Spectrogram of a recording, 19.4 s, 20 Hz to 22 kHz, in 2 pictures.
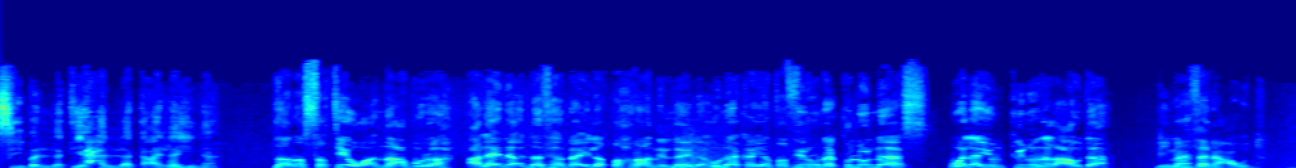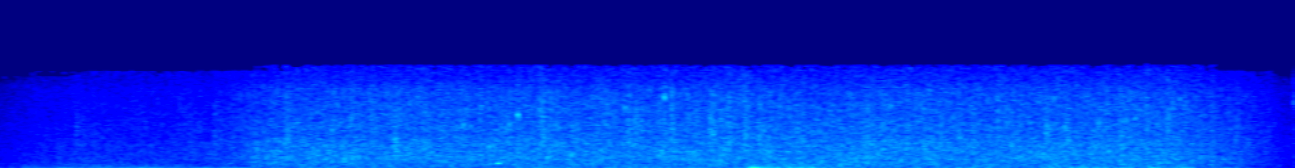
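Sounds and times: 
speech: 0.0 - 9.6
floodwater rushing over a desert road: 0.0 - 19.4
heavy rain in the desert: 0.0 - 19.4.

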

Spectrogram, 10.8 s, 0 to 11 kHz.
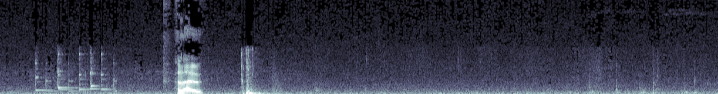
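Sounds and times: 
faint hum: 0.0 - 10.7
phone ringtone playing bright electronic tones in a melodic pattern: 0.5 - 2.0
speech: 2.6 - 3.2.

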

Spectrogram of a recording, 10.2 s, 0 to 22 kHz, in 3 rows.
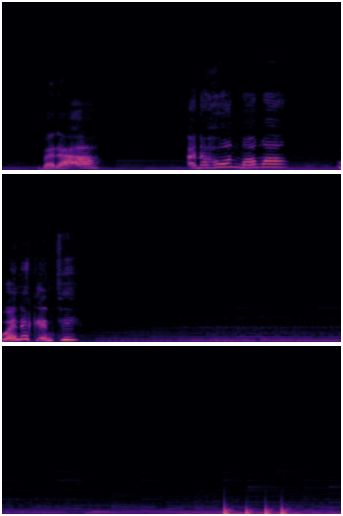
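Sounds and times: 
speech: 0.4 - 1.1, 1.8 - 4.2
firm knocking on a locked door: 9.0 - 9.8.

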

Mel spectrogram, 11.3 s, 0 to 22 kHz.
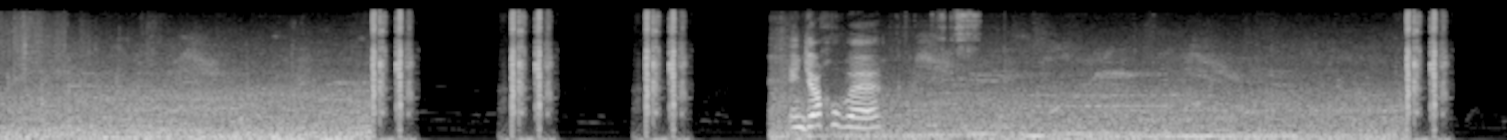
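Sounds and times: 
noise: 0.0 - 11.2
camera shutter clicks: 2.8 - 3.2, 3.8 - 4.2, 4.8 - 5.2, 10.5 - 10.9
speech: 5.9 - 6.8.

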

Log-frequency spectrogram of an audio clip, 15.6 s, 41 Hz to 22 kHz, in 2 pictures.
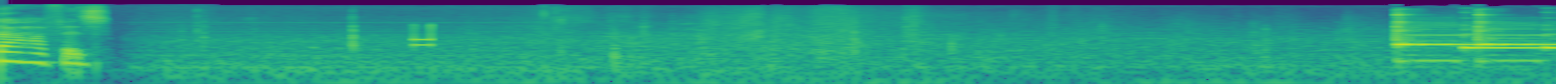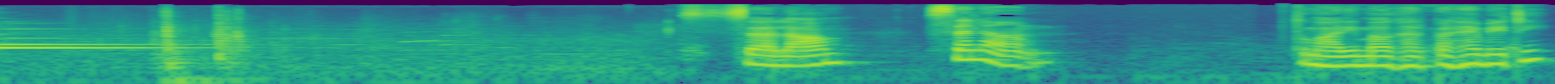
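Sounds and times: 
speech: 0.0 - 0.6, 11.5 - 13.1, 14.3 - 15.5
loud electronic doorbell chime at a home's door: 7.0 - 8.9.

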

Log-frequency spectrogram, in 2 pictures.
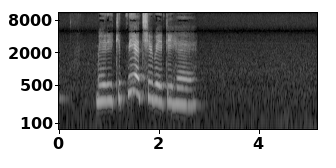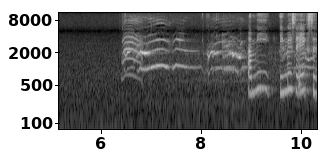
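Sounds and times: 
faint low noise: 0.0 - 10.3
speech: 0.7 - 2.8, 9.9 - 10.3
cat meowing: 6.4 - 9.1.

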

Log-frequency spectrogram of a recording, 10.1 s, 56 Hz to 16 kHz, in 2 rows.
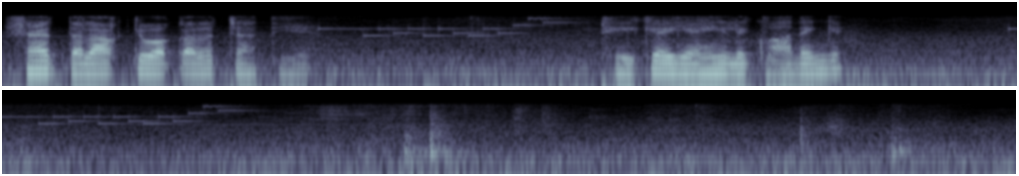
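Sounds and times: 
speech: 0.1 - 1.7, 3.1 - 4.4
phone ringtone electronic melody for an incoming call: 1.6 - 3.1, 5.0 - 6.6.

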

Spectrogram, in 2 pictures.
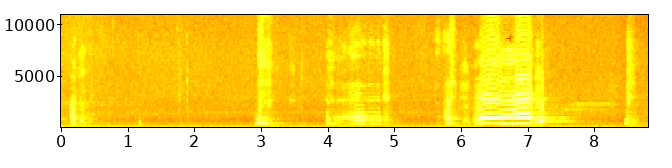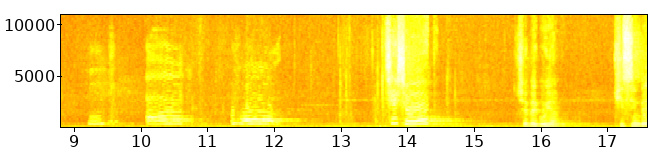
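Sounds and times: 
baby crying in wailing bursts and sobs: 0.0 - 0.5, 2.9 - 3.4, 4.0 - 7.8, 8.4 - 12.5
speech: 13.8 - 14.4, 15.7 - 16.4, 17.1 - 17.5.

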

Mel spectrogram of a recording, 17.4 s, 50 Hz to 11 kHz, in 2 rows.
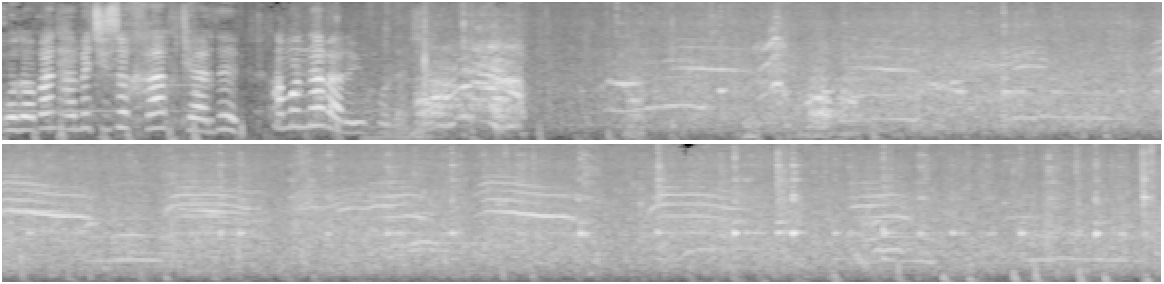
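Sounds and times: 
speech: 0.0 - 4.0
constant rushing watery background: 0.0 - 17.3
many cats meowing: 4.5 - 14.4, 15.0 - 17.3.

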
